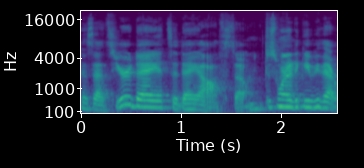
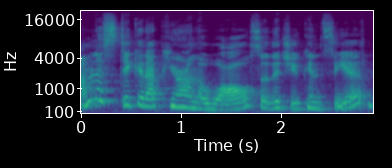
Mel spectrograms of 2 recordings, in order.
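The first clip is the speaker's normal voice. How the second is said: ordinary talk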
